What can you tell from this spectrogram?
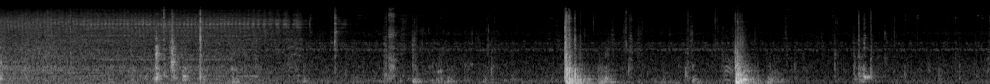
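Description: Volkswagen New Beetle running as it pulls in and stops, with a few light clicks, its engine noise falling away about three seconds in. Then its doors slam shut twice, a second and a half apart, with a smaller knock after.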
